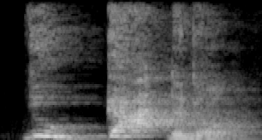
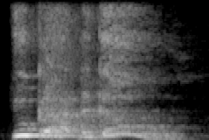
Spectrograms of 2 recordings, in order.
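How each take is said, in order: First: Measured, slow finality; slow and deliberate. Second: Higher, louder, punching it out; sharp you got to go; emphatic. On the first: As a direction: drag out You got to go slowly. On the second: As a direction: make it final, up and loud. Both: Acted. Repeats the line for emphasis.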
